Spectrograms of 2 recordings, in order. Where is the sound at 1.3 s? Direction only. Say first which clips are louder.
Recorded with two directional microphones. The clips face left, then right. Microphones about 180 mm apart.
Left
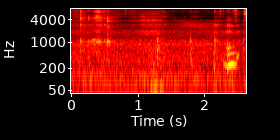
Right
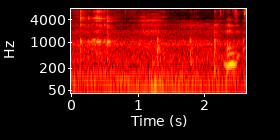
Right 2 dB; 5° right (ahead or behind).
